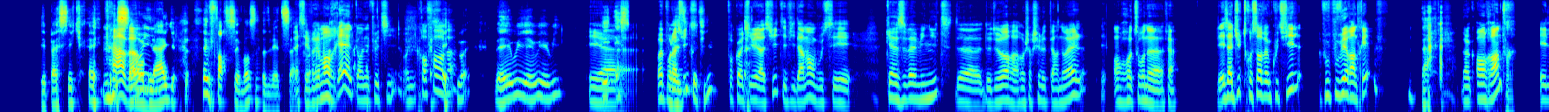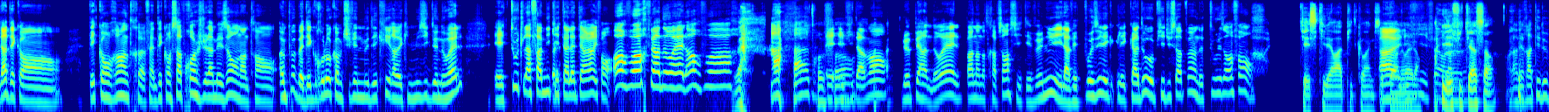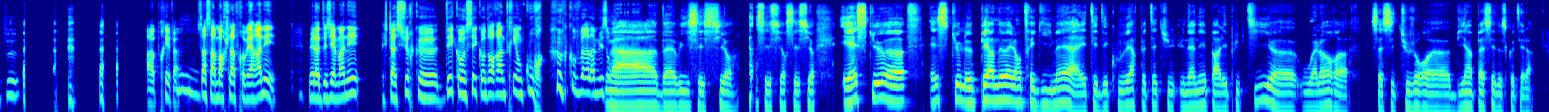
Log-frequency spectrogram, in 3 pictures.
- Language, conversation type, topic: French, podcast, Peux-tu nous parler d’une tradition familiale qui a changé d’une génération à l’autre ?
- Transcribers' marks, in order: chuckle; laughing while speaking: "et qui avait"; chuckle; laugh; laughing while speaking: "Et ouais"; cough; chuckle; laughing while speaking: "O Ouais"; laugh; chuckle; laugh; gasp; chuckle; laugh; chuckle; cough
